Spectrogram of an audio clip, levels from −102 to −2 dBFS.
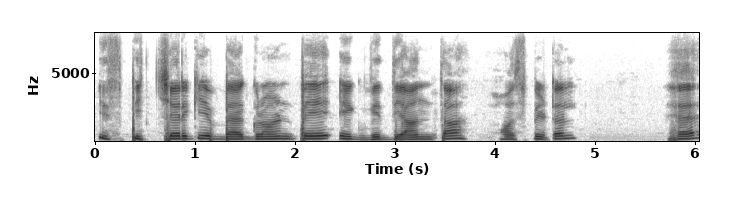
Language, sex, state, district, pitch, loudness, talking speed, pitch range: Hindi, male, Bihar, Kishanganj, 170 Hz, -25 LUFS, 90 wpm, 155-195 Hz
